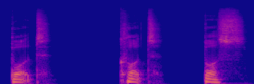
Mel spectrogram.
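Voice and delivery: "but, cut, bus" said with a short Northern English u; non-posh Northern English u in "but, cut, bus"; non-posh Northern English accent. Shown as a demonstration. Showing non-posh Northern English vowels to viewers. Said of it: "non-posh Northern English would be more like".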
